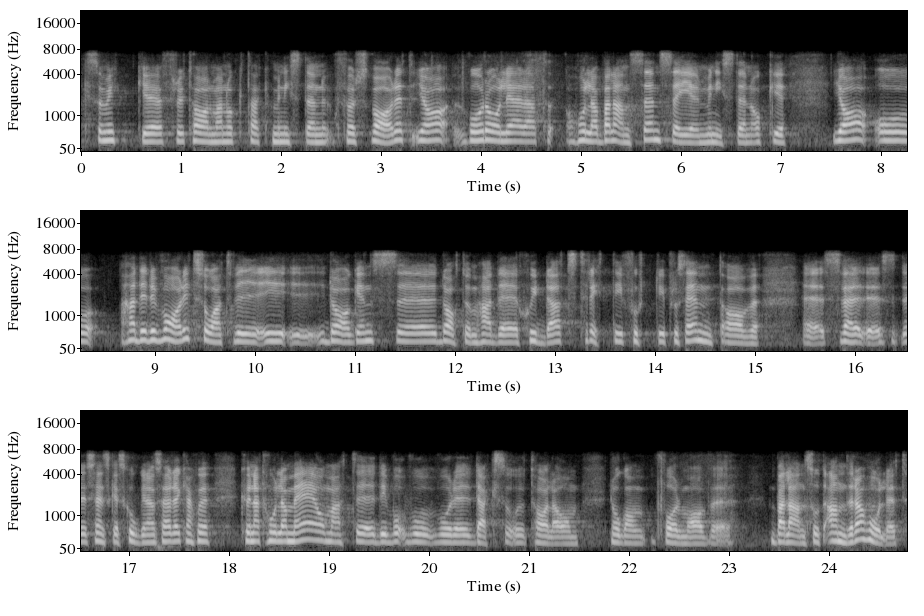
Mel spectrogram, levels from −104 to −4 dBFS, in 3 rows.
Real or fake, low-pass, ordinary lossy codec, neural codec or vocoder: real; 7.2 kHz; Opus, 16 kbps; none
